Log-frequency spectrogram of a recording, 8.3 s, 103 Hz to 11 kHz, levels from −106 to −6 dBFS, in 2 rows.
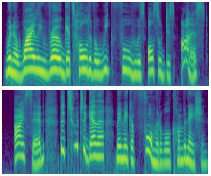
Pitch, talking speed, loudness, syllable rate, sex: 240 Hz, 175 wpm, -21 LUFS, 5.0 syllables/s, female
